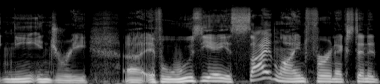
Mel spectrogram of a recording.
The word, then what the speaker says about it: Awuzie: Cincinnati lost its best cornerback when Chidobe Awuzie, is that how you say his name? I don't even know how to say his name. Well, he departed the first half. – Awuzie, actually, that sounds right. Now that's triggering something in my head. Awuzie sounds right.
